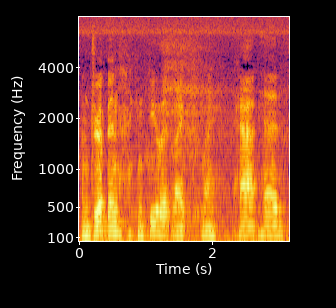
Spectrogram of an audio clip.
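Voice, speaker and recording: A man of medium pitch chats casually in short, easygoing remarks. He is recorded in a cave, with clear background noise around his voice. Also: steady tone, normal speed. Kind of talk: casual chat. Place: inside a cave during a tour. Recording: noisy cave ambience. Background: cave ambience, dripping water.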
